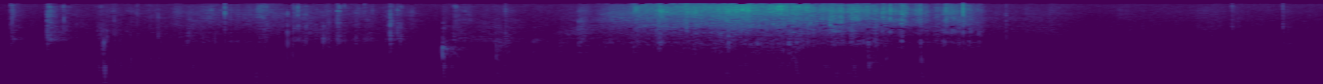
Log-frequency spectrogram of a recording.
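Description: A run of light taps and knocks, then about two seconds of loud rustling and scraping. This is handling noise from the camera being moved down to floor level while a kitten plays on the wooden floor.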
